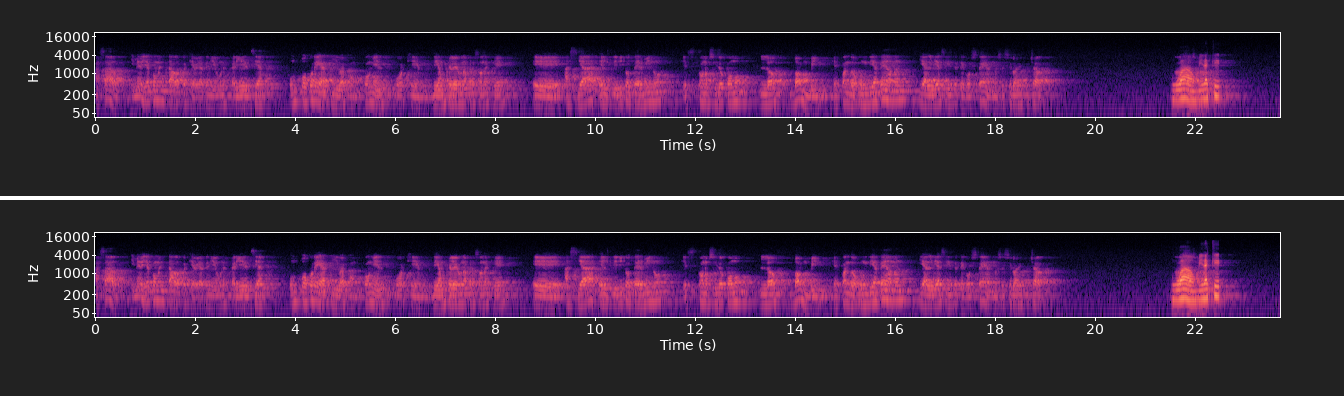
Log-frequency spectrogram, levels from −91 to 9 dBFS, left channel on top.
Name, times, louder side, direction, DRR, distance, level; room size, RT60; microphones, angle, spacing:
voice 1, 0.0-3.4 3.9-8.2 8.7-11.4 11.7-12.9 13.3-19.0 21.6-22.3, right 1 dB, 5° right, 4.5 m, -32 dB
voice 2, 21.5-22.5, right 4 dB, 75° right, 0.8 m, -21 dB
28.0 x 27.5 x 5.8 m
head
